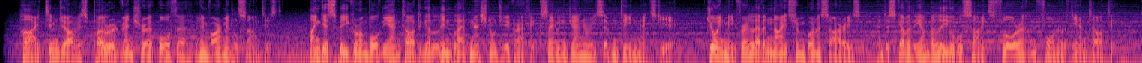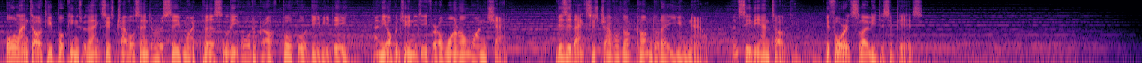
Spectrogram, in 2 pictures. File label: voice over advert, Radio; Radio 5AA; BOOK SAFE and Cruise advert with Axis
